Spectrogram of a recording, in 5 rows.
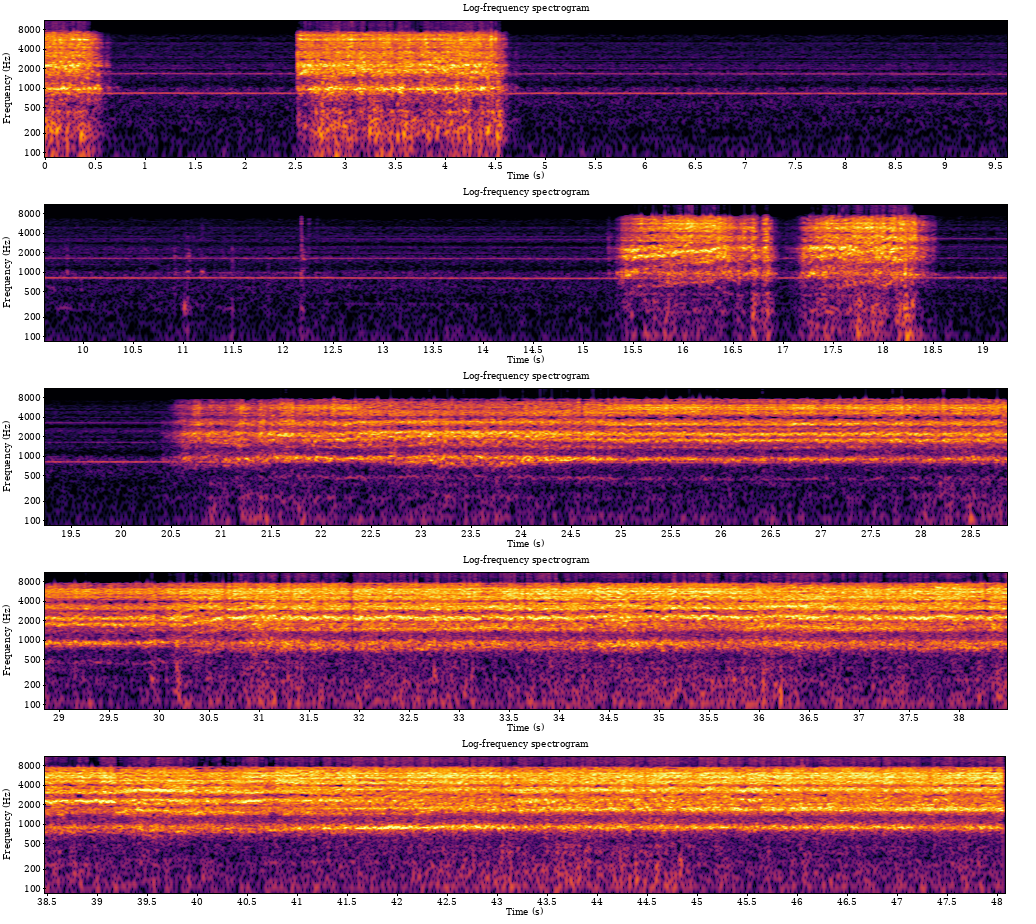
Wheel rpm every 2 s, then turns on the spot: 50, 150, 70, 0, 0, 0, 0, 50, 90, 30, 70, 120, 110, 120, 120, 170, 200, 200, 190, 200, 210, 220, 230, 230.
none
